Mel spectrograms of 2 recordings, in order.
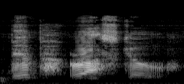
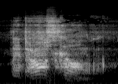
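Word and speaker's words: βιβρώσκω: Comes from B-I-B-R-O-S-K-O. Bibrosco. I think that's the verb form of it. That's how we pronounce it. Strong's G 977. Bibrosco. Bibrosco. Bibrosco. Like my big brosco.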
